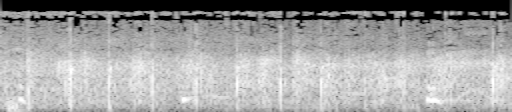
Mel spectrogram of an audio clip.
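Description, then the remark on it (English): An audience breaks into steady applause, many hands clapping in a dense, crisp patter that keeps up throughout at a moderate, even level. “Oh, let's clap!”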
